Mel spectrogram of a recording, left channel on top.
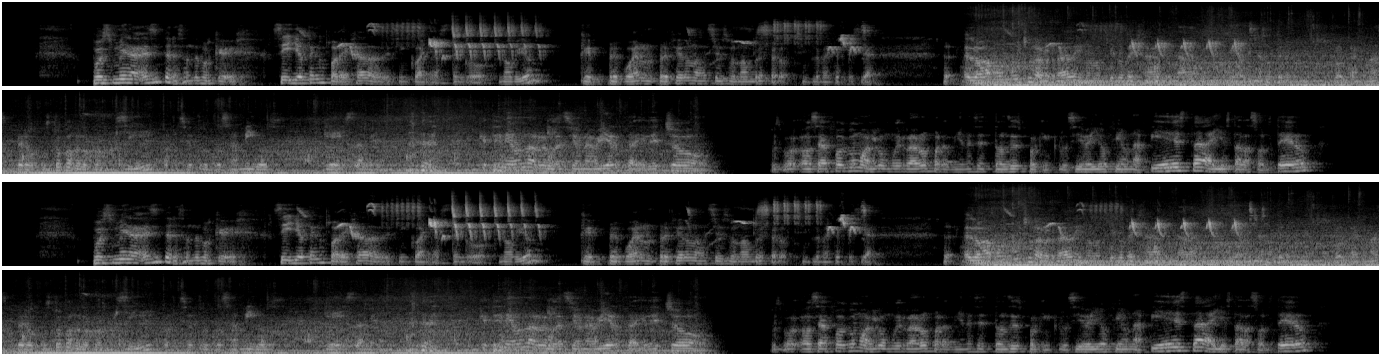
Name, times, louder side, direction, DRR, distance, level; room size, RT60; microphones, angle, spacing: voice 1, 0.4-5.4 5.8-16.6 17.0-20.8 21.5-27.0, left 1 dB, 20° left, 0 dB, 2.1 m, -33 dB
sound 1, 2.8-5.4 6.8-8.6 9.9-12.7 14.3-14.9, right 5 dB, 20° right, 2.1 m, -31 dB
Walk footsteps, 9.6-20.9, equal, 5° left, 2.0 m, -29 dB
9.6 x 9.4 x 9.8 m, 0.43 s
head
